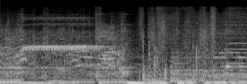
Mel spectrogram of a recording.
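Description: Commercial background music with a pulsing bass line and steady beat. A bright, high held sound rides over it for about a second near the start.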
